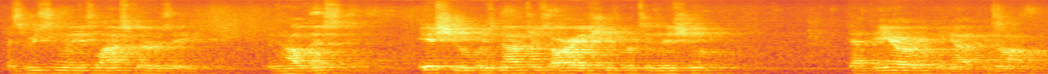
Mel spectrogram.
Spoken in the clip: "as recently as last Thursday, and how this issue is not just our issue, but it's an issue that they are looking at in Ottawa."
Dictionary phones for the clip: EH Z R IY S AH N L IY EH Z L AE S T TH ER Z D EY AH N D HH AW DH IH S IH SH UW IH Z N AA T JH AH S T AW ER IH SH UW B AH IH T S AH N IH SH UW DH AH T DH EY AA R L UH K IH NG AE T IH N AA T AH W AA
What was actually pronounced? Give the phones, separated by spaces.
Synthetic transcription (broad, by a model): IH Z R IY S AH N L IY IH Z L AE S T TH ER Z D EY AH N HH AW DH IH S IH SH UW IH Z N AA T JH AH S T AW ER IH SH UW B AH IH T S AH N IH SH UW DH AH T DH EY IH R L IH IH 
